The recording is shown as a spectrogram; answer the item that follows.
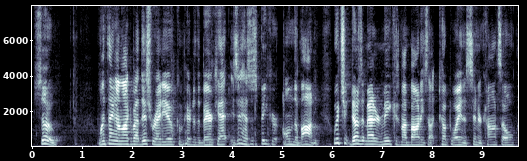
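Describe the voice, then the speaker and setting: A man's voice: a little high, a little fast, pushed and bright. A man hosting a casual hands-on product demo, thinking aloud informally as he tinkers. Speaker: radio shop reviewer and video host.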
